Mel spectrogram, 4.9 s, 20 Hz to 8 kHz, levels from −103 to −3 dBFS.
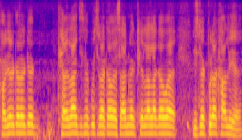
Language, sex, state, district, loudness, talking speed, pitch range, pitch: Hindi, male, Bihar, West Champaran, -13 LUFS, 245 wpm, 165-175 Hz, 170 Hz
